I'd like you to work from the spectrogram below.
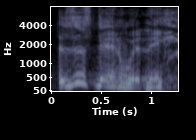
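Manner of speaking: mock incredulous question; suspicious radio host. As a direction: challenge the caller, lightly mimicking the host. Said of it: "He goes".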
